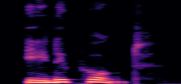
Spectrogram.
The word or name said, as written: endepunkt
